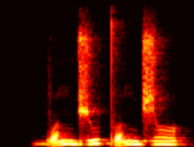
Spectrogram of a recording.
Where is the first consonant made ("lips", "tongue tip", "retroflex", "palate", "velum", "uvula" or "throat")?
lips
